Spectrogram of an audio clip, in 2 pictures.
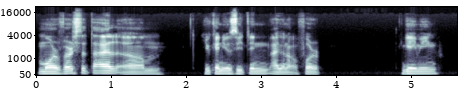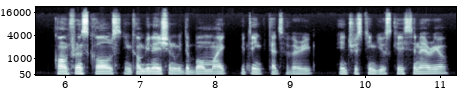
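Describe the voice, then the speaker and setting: A man with a Romanian accent speaks in a low, mellow voice. He gives brief, measured technical answers in an interview, recorded dry and close. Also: little pitch movement, clean tone, no room sound. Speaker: guest.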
